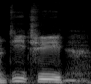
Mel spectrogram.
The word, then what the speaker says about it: Dici: He talks a lot about his girlfriend, Sarah Dici, rhymes with Peachy.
